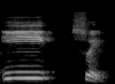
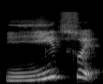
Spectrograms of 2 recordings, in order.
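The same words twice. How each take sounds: First: The first syllable is said with a flat tone. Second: The first syllable is said with a rising tone. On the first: The speaker calls it wrong. "instead of" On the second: The speaker calls it right. "So you rise it up"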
